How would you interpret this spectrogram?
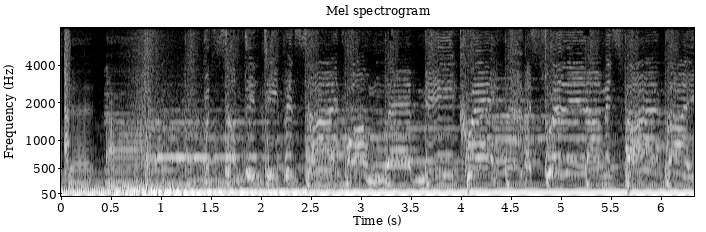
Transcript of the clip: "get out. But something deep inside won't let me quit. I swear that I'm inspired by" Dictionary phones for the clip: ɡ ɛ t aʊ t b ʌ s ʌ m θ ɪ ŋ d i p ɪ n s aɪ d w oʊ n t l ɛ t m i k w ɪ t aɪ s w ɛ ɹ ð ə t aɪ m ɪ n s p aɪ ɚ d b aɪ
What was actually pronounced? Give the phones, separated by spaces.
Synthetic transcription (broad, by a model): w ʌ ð s ʌ m θ ɪ ŋ d i p ɪ n s aɪ d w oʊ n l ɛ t m i k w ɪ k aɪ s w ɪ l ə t aɪ m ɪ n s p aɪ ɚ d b aɪ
